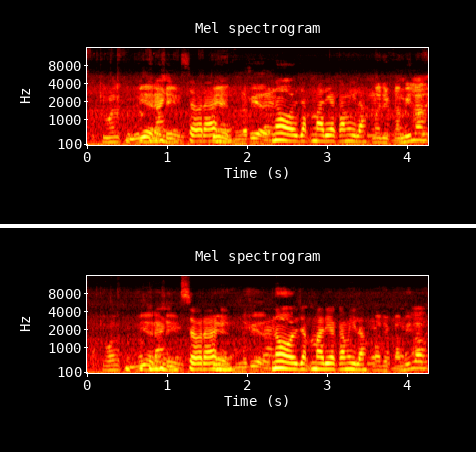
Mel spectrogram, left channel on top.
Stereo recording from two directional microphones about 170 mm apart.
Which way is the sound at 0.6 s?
30° right (ahead or behind).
